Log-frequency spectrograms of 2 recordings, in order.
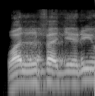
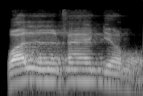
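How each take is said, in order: First: The r is light and followed by i. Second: The word ends on a heavy, thick r. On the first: The reader continues to the next word. "kalau lanjut lihat harakatnya" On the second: The reader stops on this word. "tebal kalau berhenti"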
